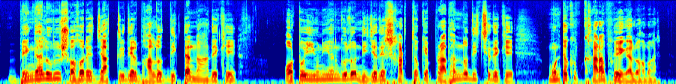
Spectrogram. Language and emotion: Bengali, sad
